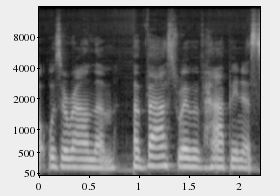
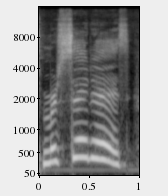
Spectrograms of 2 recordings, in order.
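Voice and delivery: happy call from outside; 11 semitones higher than usual. Acted. Returning sailor calling his sweetheart from outside, joyful high call. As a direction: call out to her from beyond the door, overjoyed. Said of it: "cried a happy voice outside the house".

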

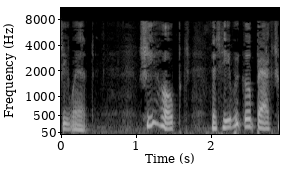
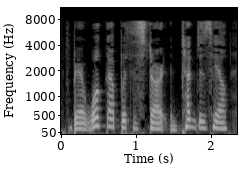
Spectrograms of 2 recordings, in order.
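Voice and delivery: ordinary delivery, nothing marked

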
